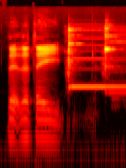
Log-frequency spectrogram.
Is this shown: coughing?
no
